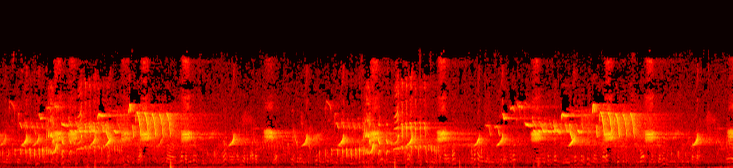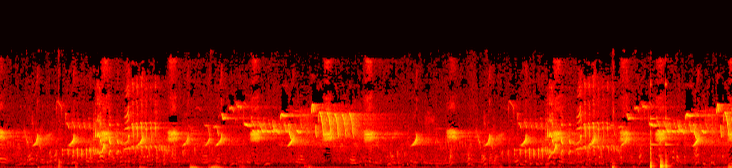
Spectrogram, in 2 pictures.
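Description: A songbird singing: phrases of quick, high chirps and trills, repeated every few seconds.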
